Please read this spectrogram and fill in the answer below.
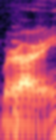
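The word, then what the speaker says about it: Merari: how you pronounce that marari it's like Ferrari but marari oh marari yeah yeah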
